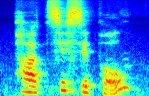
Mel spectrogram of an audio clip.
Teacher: ending in ing or ed or enn in british english it's the stress falls on the second syllable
